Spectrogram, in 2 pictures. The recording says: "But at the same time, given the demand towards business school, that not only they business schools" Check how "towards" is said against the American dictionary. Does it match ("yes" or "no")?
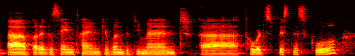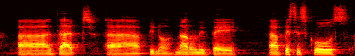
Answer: no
